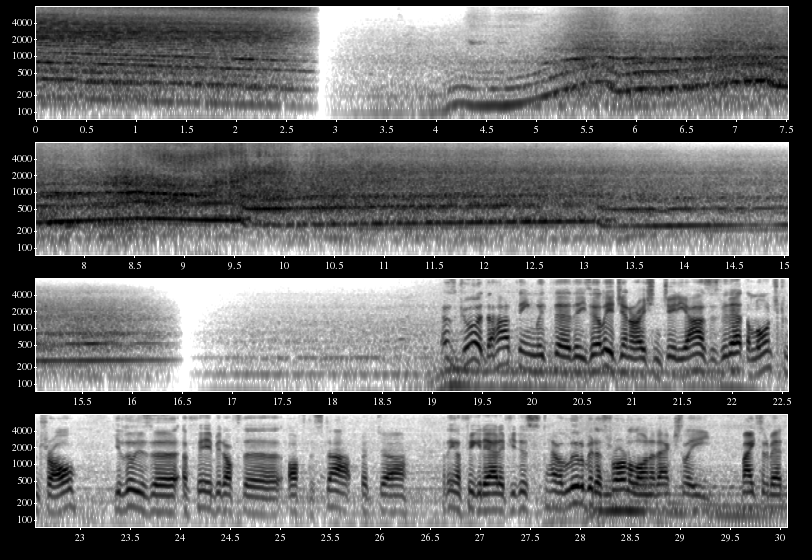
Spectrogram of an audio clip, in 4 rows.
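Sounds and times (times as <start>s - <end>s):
car engine winding down: 0.0s - 2.8s, 16.7s - 23.3s
car accelerating away: 0.0s - 23.0s, 27.7s - 30.0s.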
